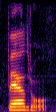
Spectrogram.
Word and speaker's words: perro: As illustrated in Table 7.6, Spanish distinguishes between a trill and a tap in words such as perro, dog, and perro, but.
